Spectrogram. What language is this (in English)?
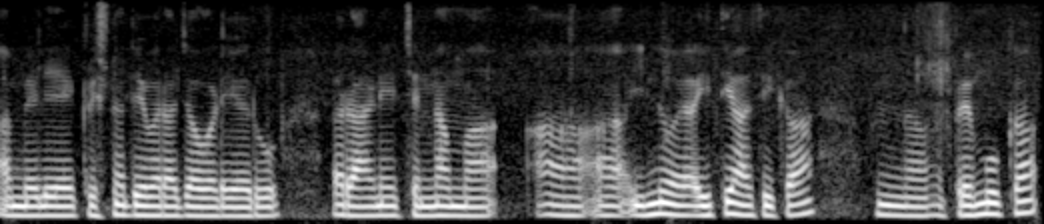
Kannada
